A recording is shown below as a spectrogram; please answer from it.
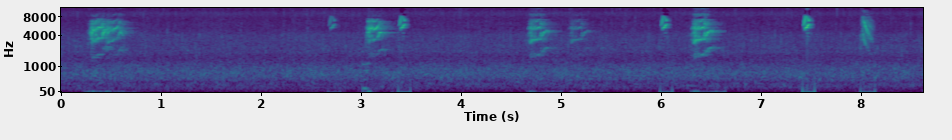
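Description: Rusty-collared seedeater giving short, high, sharp chirps in irregular bursts, about eight in as many seconds, over a steady background hiss like running water.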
